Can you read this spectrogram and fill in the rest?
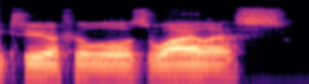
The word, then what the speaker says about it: Zweilous: I did my research about how the lures only attracted the, how do you say it, Zweilous? It's the second evolution of it. – I say Zweilous as well.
